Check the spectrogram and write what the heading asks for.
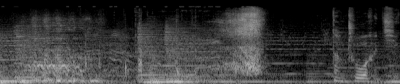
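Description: A horse gives one short, loud snort a little after two seconds in, over background music.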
